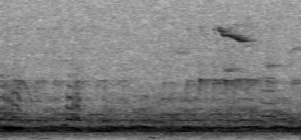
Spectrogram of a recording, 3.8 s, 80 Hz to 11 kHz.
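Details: Common cranes massed at Lac du Der-Chantecoq, Champagne-Ardenne, during November 2014 migration, a record of more than 206,000 birds; thick continuous trumpeting chorus, one loud call opening, and a thin high whistle briefly above.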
